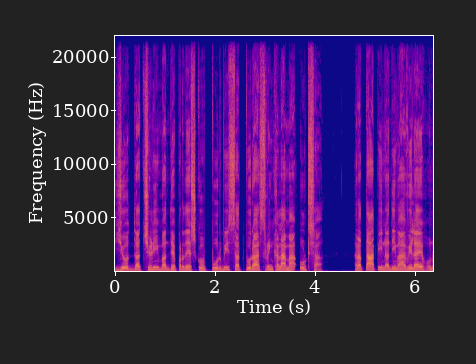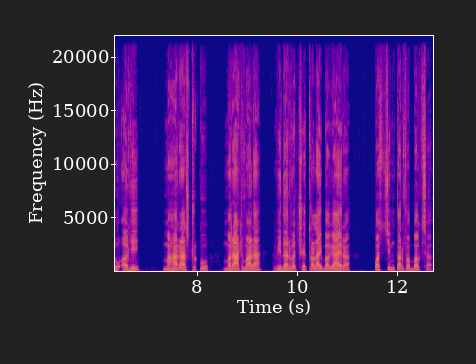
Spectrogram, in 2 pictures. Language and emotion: Nepali, neutral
